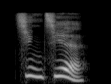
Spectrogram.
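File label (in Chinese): "境界", Chinese; HSK6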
